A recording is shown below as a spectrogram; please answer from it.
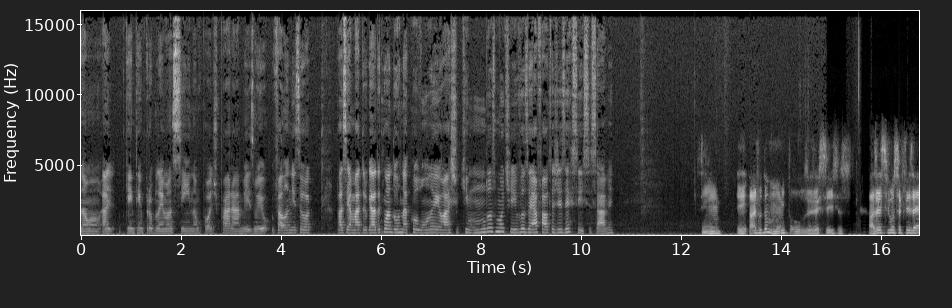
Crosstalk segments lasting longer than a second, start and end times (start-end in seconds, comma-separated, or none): none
